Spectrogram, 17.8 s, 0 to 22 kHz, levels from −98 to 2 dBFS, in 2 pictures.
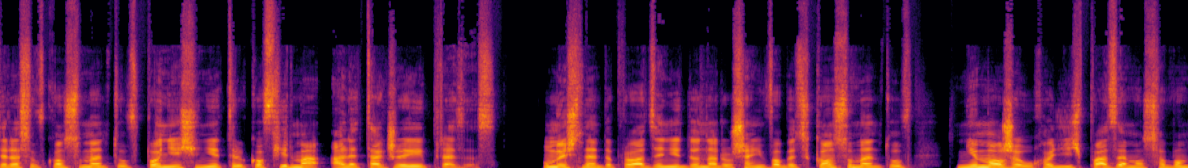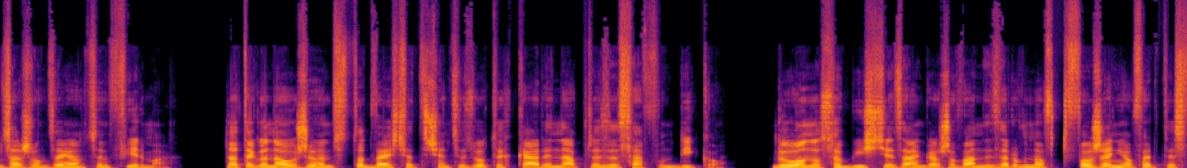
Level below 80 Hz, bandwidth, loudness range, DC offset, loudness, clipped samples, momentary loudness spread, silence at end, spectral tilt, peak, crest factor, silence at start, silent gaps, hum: -60 dBFS; over 20 kHz; 1 LU; under 0.1%; -17 LUFS; under 0.1%; 8 LU; 0 s; -4 dB/octave; -2 dBFS; 16 dB; 0 s; 3.84-4.03 s, 10.29-10.59 s, 14.46-14.68 s; none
